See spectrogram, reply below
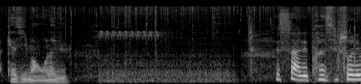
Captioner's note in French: soufflement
